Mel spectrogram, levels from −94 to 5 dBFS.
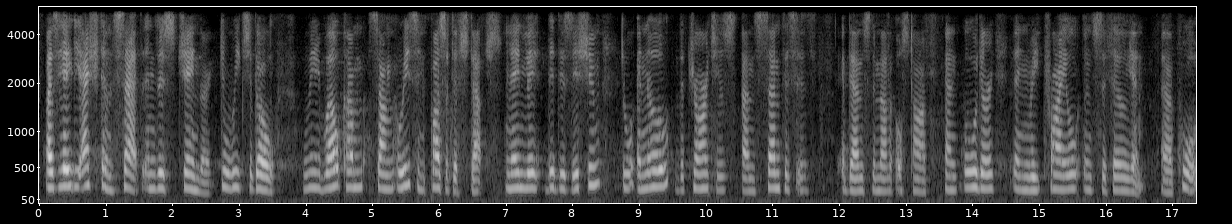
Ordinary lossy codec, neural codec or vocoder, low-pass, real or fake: none; codec, 24 kHz, 0.9 kbps, WavTokenizer, medium music audio release; 5.4 kHz; fake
